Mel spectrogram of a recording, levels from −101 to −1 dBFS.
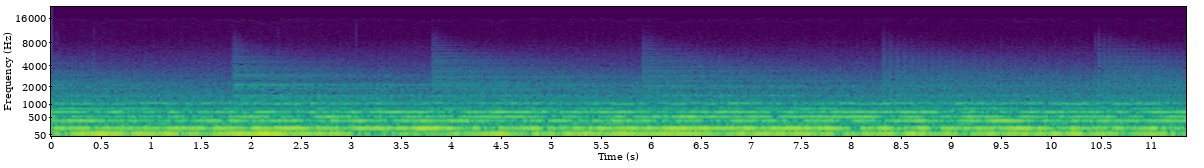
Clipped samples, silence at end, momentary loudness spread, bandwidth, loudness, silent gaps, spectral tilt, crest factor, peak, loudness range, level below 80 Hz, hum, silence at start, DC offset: under 0.1%; 0 s; 4 LU; 3.6 kHz; -18 LUFS; none; -12 dB/octave; 12 dB; -4 dBFS; 1 LU; -20 dBFS; none; 0 s; 0.8%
